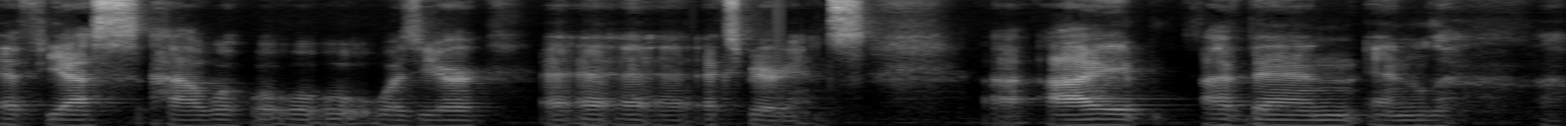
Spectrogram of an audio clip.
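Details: Stuttering in an adult male speech-language pathologist who stutters, speaking spontaneously in a livestream, with word repetitions.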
